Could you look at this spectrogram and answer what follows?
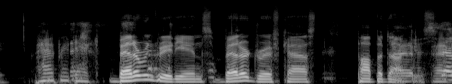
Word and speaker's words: Papadakis: So I'm stepping into the existing Corolla that Papadakis and Osbo campaigned for the last 2 years.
